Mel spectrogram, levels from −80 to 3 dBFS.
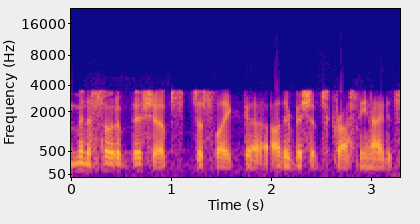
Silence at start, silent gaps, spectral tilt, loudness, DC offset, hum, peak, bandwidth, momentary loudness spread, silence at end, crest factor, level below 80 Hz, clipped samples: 0 s; none; -6.5 dB/octave; -14 LUFS; under 0.1%; none; 0 dBFS; 5 kHz; 4 LU; 0 s; 14 dB; -58 dBFS; under 0.1%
